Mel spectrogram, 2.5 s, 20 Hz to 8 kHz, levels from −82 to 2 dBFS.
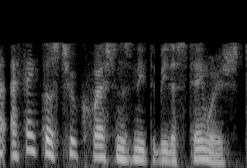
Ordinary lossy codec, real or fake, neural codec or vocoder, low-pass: AAC, 16 kbps; fake; codec, 16 kHz, 0.5 kbps, X-Codec, HuBERT features, trained on LibriSpeech; 7.2 kHz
